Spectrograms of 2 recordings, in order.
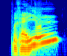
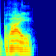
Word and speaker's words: Braille: ist, es wird nicht nur nicht Braille, es wird auch nicht Brei ausgesprochen, sondern Brei. Oh. – Also wieder Haferbrei. – Mhm. – Und das Witzige ist da doch wieder, noch, es wird immer witziger. Ich habe mir dann mal äh, eine englischsprachige Aus, Aussprache angehört und die war wirklich Braille.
